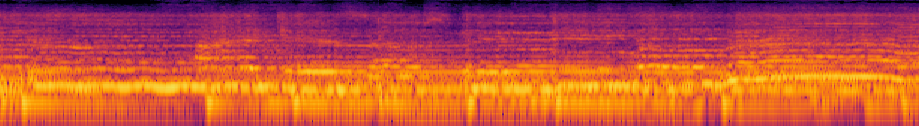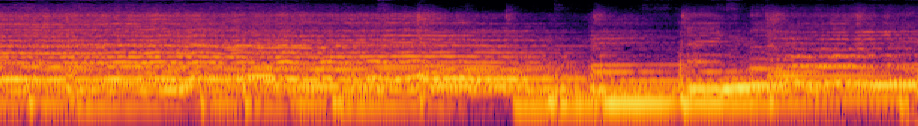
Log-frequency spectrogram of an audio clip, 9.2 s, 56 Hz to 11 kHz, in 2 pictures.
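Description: A 45 rpm vinyl single playing on a turntable: several voices singing together in long held notes over a backing band.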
